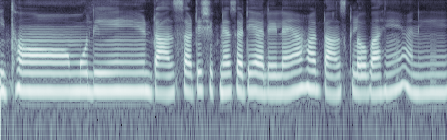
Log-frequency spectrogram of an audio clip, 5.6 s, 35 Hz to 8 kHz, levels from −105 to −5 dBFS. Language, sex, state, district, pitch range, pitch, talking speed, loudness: Marathi, female, Maharashtra, Nagpur, 220-235 Hz, 230 Hz, 130 wpm, -16 LUFS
